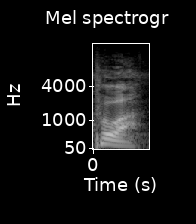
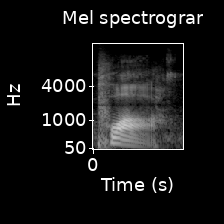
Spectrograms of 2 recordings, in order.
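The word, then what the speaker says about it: Phua: path with the pronunciation it's not pool its it's plah plah yeah Oh fight that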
